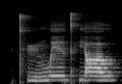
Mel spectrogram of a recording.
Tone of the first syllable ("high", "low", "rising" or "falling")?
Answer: low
